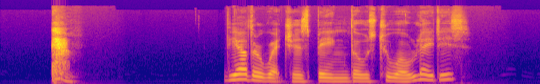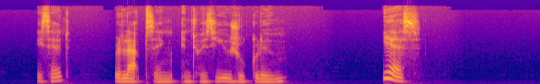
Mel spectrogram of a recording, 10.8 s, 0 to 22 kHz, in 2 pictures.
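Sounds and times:
man coughing: 0.5s - 0.8s
speech: 2.2s - 4.7s, 5.8s - 8.3s, 9.2s - 9.7s.

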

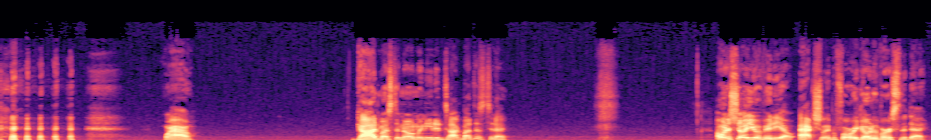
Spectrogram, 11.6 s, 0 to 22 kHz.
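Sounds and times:
speech: 0.1s - 0.8s, 2.1s - 2.5s, 4.4s - 6.4s, 7.4s - 7.7s, 9.0s - 11.6s
breathy nasal sniffle after crying: 7.4s - 7.8s.

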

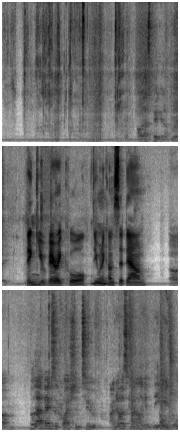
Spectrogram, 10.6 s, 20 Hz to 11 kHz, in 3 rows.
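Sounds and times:
crunching dry Fruity Pebbles cereal into microphone: 0.0s - 3.6s
faint constant hum: 0.0s - 10.5s
speech: 3.0s - 6.5s, 7.8s - 10.5s.

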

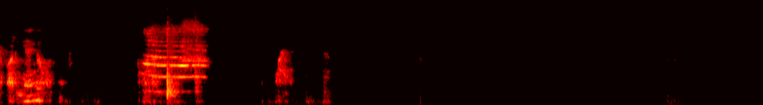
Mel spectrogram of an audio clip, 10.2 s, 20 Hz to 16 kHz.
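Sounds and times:
speech: 0.2s - 0.8s
cat yowling: 1.8s - 2.8s.

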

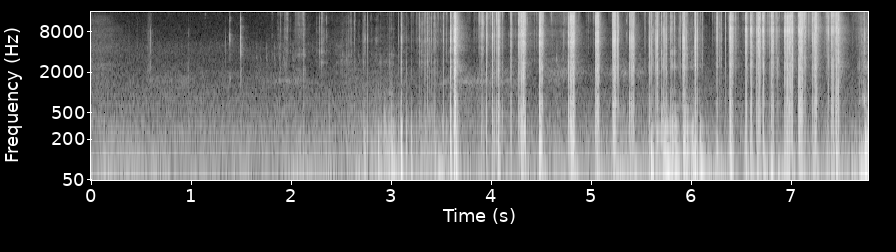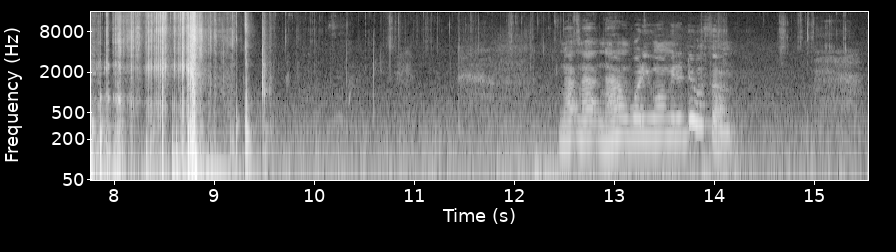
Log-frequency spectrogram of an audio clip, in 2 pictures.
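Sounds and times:
cutting through a block of styrofoam: 2.7s - 9.4s
speech: 12.5s - 14.3s.

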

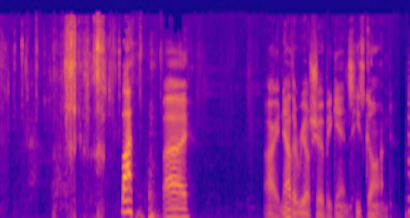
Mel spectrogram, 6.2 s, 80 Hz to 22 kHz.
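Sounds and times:
person biting into a crisp potato chip: 0.2s - 1.9s
speech: 1.8s - 2.9s, 4.0s - 5.9s.

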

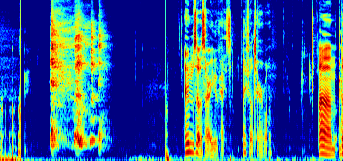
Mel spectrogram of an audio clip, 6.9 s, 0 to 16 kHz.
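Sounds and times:
person letting out harsh raspy coughs: 1.0s - 2.3s
speech: 3.7s - 5.5s, 6.4s - 6.8s.

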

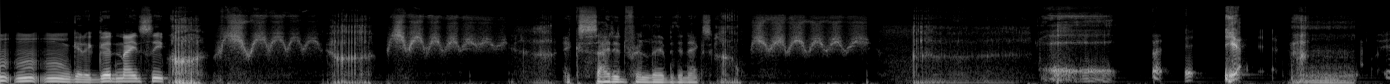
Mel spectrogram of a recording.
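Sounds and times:
speech: 0.0s - 2.6s, 3.3s - 4.2s, 5.7s - 7.8s
person imitating their own snoring with their voice: 1.7s - 3.9s, 5.1s - 5.7s, 7.1s - 7.6s, 9.0s - 11.2s, 12.9s - 13.8s.

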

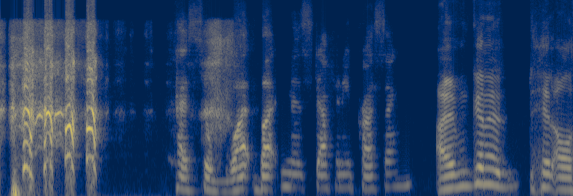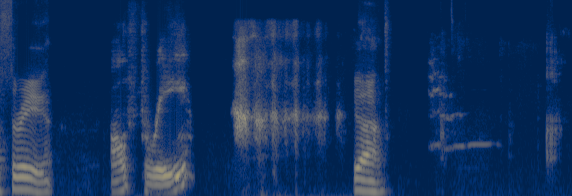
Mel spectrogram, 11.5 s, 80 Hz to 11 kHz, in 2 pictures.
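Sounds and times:
laughter: 0.0s - 1.2s, 8.1s - 9.5s
speech: 1.8s - 8.2s, 9.3s - 9.7s
cat meowing: 10.0s - 10.8s.

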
